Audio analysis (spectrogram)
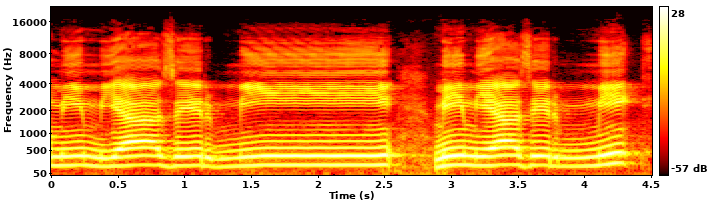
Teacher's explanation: وقف آ چکا ہے، تو ہم یہاں پر نون کے اوپر جو حرکت ہے اس کو حذف کر کے پڑھیں گے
